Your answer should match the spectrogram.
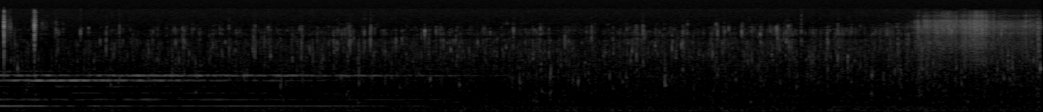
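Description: Near silence on a film soundtrack: a faint held chord of steady tones fades away over the first four seconds or so. Quiet room tone with faint scattered ticks follows, and a soft hiss swells near the end.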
